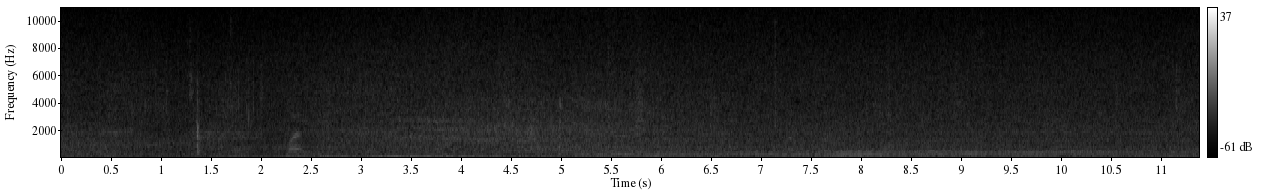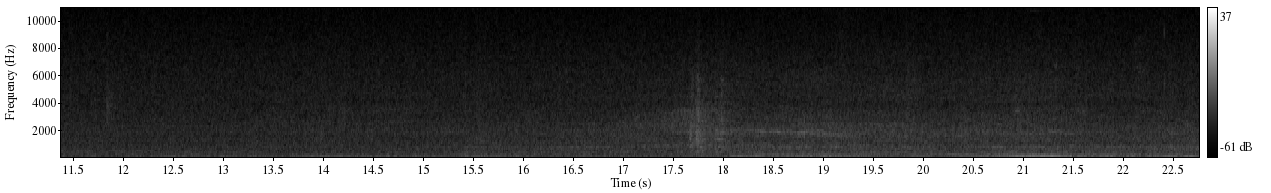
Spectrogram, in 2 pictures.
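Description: Street traffic: cars passing on the road, a low engine and tyre rumble that swells a few seconds in and again louder near the end.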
